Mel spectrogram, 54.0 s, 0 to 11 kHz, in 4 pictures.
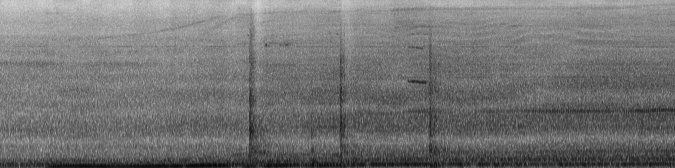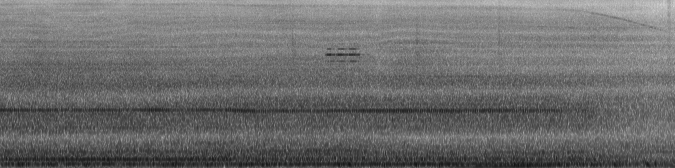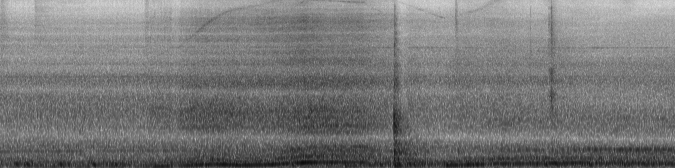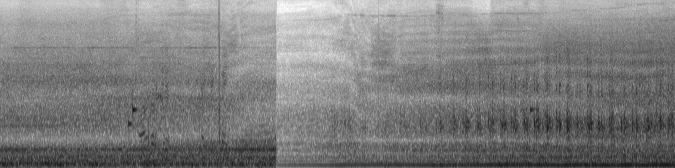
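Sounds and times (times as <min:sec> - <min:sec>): high whine: 0:00.0 - 0:05.8, 0:43.0 - 0:46.1
bulldozer diesel engine running: 0:00.0 - 0:54.0.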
